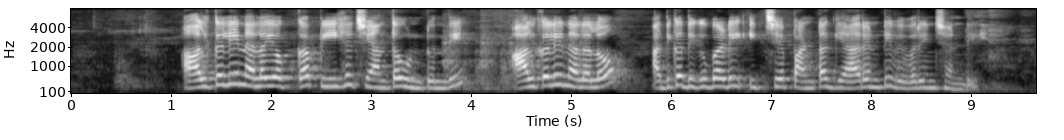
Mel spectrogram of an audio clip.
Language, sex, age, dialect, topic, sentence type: Telugu, male, 18-24, Utterandhra, agriculture, question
